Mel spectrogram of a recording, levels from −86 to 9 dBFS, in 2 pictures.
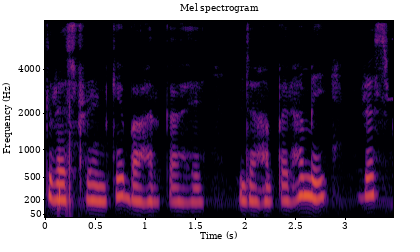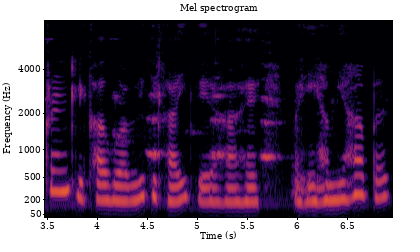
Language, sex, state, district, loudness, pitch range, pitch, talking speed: Hindi, female, Jharkhand, Sahebganj, -37 LUFS, 180-230 Hz, 195 Hz, 170 wpm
